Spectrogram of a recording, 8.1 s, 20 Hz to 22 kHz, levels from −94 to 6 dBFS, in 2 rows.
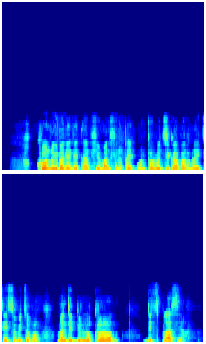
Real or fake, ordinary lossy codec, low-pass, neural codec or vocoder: real; none; none; none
